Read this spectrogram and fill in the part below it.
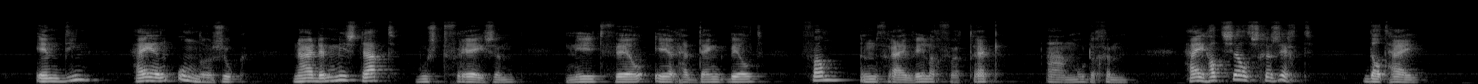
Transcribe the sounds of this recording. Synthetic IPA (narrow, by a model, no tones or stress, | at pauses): ɪndin | hɛjənɔndəɹzuk | naːɹdəmɪzdaːt | mustfrejzən | nitfeːlˠɪːɹɦət̚dɛŋɡ̚beːlˠt | fɑnənvrɛjʋɪləχfərtrɛk | aːnmudəχən | hɛjɦɑtsɛlˠfsχəzɛχt | dɑtɦɛj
